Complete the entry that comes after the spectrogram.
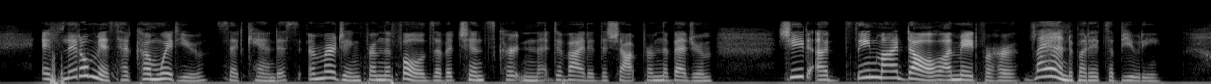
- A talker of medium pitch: No, high, 195 Hz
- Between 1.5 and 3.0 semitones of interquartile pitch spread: No, average, 5.0 semitones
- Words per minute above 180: Yes, average, 190 wpm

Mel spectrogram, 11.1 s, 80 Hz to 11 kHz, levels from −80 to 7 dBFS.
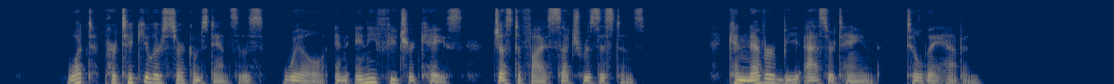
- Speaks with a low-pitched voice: Yes, low, 125 Hz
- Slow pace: Yes, slow, 95 wpm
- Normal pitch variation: Yes, average, 3.0 semitones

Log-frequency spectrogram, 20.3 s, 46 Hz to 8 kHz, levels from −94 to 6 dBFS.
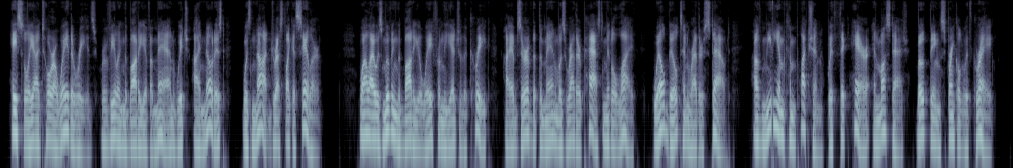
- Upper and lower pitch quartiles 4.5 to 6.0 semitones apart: No, average, 4.1 semitones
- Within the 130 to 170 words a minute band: No, average, 185 wpm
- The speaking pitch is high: No, low, 100 Hz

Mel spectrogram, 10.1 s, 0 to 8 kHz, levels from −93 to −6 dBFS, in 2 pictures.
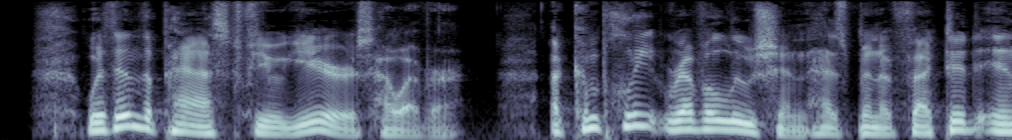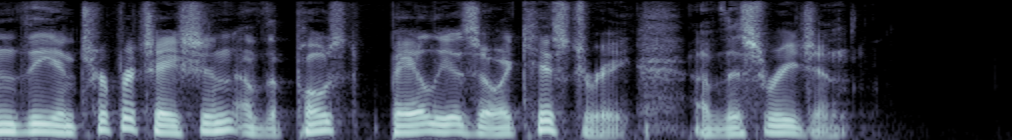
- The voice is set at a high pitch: No, low, 115 Hz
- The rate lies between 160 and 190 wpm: No, slow, 135 wpm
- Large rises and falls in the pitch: Yes, wide, 6.7 semitones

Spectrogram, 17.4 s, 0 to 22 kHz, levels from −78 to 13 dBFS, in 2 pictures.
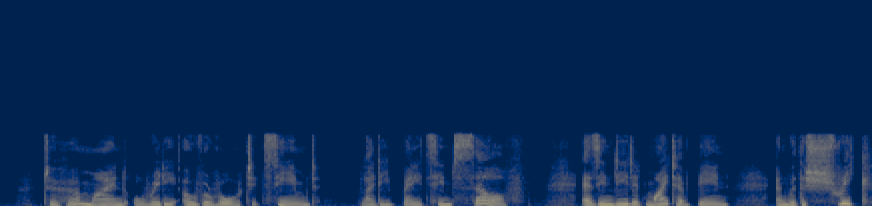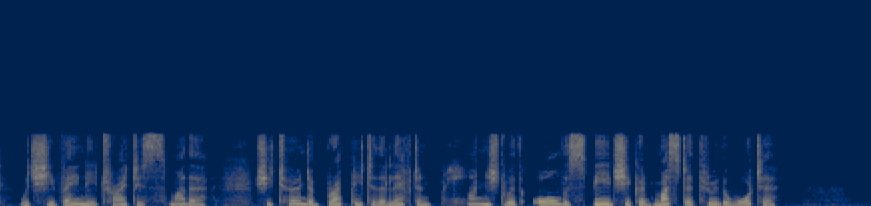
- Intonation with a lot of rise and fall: No, average, 3.8 semitones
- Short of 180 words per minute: Yes, average, 155 wpm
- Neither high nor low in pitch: No, high, 225 Hz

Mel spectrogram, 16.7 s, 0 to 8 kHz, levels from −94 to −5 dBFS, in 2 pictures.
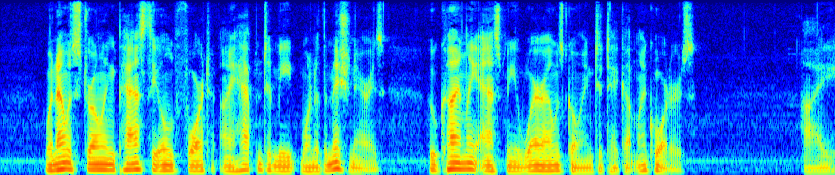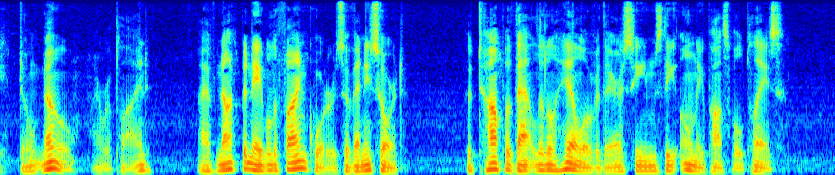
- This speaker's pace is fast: Yes, fast, 210 wpm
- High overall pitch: No, very low, 85 Hz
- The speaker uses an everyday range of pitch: Yes, average, 4.4 semitones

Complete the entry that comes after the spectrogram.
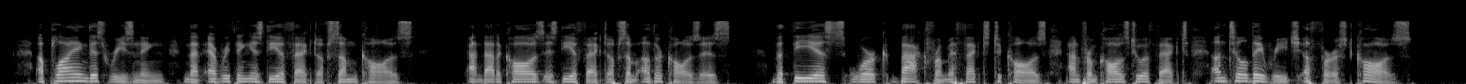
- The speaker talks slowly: No, average, 170 wpm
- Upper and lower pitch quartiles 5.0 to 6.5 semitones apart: Yes, average, 5.3 semitones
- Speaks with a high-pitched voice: No, low, 115 Hz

